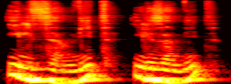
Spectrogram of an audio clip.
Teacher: tenemos que hacer esa esa conexión entre entre la s y la vocal que que sigue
